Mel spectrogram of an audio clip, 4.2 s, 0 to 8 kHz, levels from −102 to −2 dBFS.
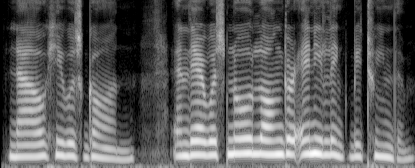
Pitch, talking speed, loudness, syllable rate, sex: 220 Hz, 190 wpm, -14 LUFS, 4.6 syllables/s, female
